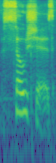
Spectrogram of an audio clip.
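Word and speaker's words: Socs: additionally referred to as socias s o CS that does not spell socks it's a soft C and soes is short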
